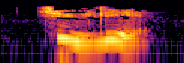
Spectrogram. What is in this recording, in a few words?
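"剧烈", Mandarin Chinese; hsk; chinese-flashcards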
